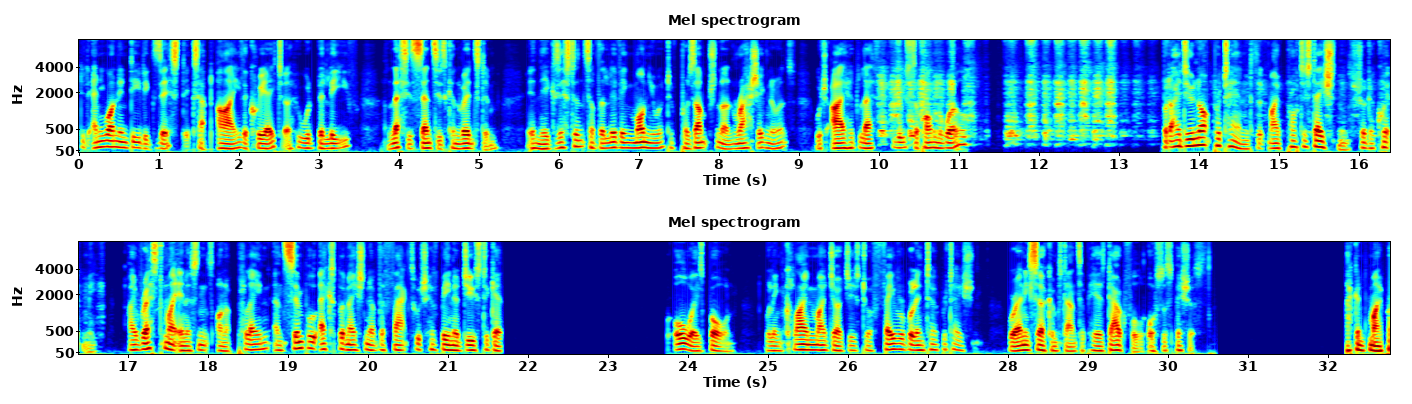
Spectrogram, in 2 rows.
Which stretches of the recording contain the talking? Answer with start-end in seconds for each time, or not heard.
0.0-11.1, 13.6-21.7, 23.8-30.6, 32.2-32.7.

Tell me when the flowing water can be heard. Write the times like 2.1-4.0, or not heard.
not heard.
